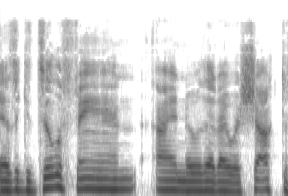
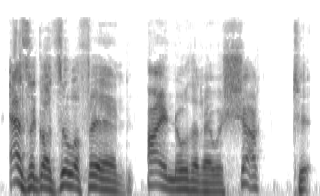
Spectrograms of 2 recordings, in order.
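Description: First: It is spoken in the speaker's normal accent. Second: It is spoken in a put-on Irish accent.

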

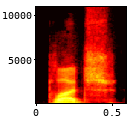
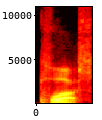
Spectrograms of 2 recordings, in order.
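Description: First: The word ends with a 'ch' sound. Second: The word ends with an 's' sound. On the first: The speaker calls it wrong. "Plutch, if you want it" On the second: The speaker calls it right. "plus is really how you say it"

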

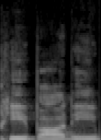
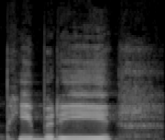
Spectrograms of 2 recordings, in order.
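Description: First: It is said in a non-Massachusetts pronunciation. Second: It is said in the Massachusetts pronunciation.

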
